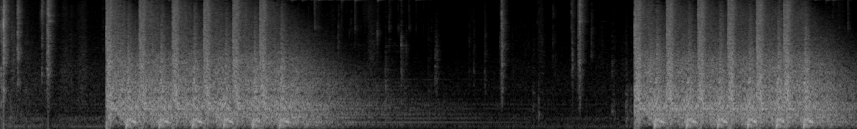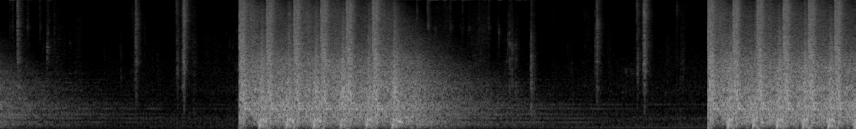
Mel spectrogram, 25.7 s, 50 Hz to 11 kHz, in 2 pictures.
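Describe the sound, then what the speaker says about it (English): Handgun firing long rapid strings of rounds during break-in, three loud sustained bursts of fast sharp shots each trailing off into quieter pauses, with a fourth burst starting at the end; no talking. "Alright, so we fired 500 rounds"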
